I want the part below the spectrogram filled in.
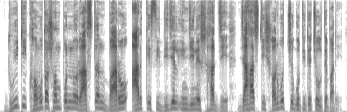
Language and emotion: Bengali, neutral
